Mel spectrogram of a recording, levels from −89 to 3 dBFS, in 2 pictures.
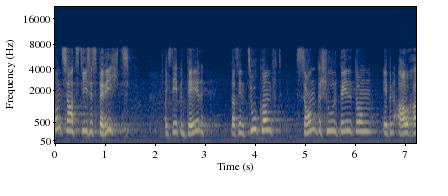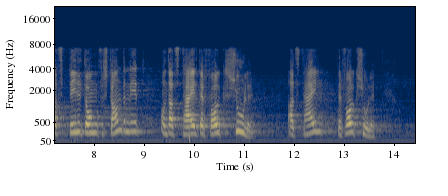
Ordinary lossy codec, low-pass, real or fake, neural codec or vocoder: Opus, 32 kbps; 7.2 kHz; real; none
